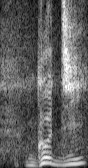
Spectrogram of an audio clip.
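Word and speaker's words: Gody: le connaît puisque c'est André-Louis Gaudy, ça s'écrit G-O-D-Y.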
